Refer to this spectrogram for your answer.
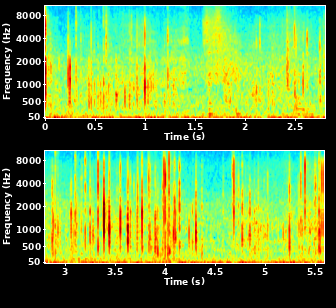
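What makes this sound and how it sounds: A full Shiseido soft plastic cotton pad pack is crinkled, squeezed and scratched with long polished nails. It makes a quiet, steady bed of bright crackling and crinkling, dotted with many sharp, dry ticks and scratches that die away instantly.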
